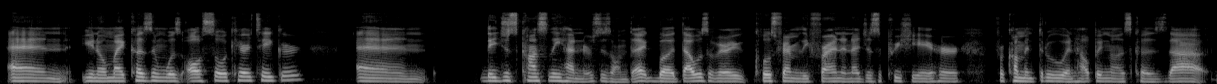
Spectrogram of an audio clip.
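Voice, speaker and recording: A woman's voice: deep voice, no echo. A woman co-hosting a podcast, chatting casually with loose slang and free swearing. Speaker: podcast co-host. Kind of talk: casual chat.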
